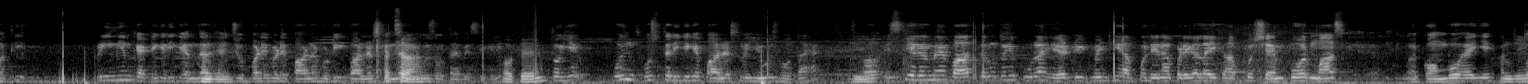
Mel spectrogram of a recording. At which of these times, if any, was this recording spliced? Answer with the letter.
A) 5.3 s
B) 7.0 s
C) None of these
C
